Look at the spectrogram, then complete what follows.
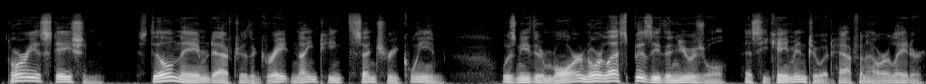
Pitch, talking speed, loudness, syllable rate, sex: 100 Hz, 175 wpm, -16 LUFS, 5.1 syllables/s, male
